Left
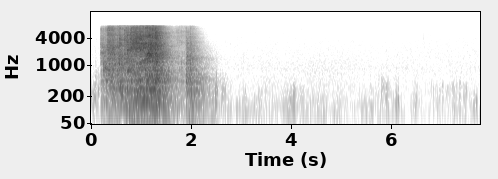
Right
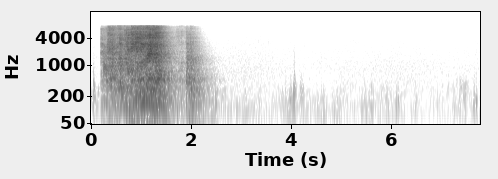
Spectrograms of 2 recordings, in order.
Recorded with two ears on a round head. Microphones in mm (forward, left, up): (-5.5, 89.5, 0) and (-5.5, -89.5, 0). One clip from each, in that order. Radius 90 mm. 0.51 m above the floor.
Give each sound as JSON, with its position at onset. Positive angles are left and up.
{"t": 0.2, "sound": "tearing paper", "side_deg": 15, "distance_m": 1.0}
